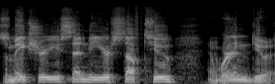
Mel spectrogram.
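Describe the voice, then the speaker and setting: A man talks at a medium pitch. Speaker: sports watch party streamer. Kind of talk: live stream reaction chat. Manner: loud.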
